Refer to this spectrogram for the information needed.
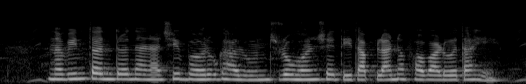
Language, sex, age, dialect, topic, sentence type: Marathi, female, 18-24, Standard Marathi, agriculture, statement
